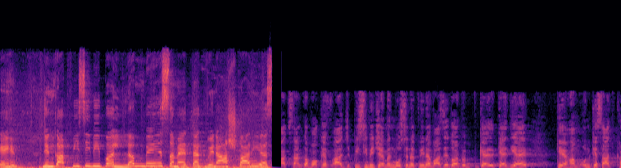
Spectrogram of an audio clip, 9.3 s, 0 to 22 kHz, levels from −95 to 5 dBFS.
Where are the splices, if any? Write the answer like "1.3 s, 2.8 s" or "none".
4.1 s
